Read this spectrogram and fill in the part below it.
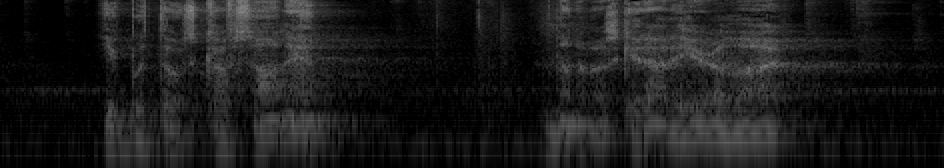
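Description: A man speaks sternly and threateningly in a low voice.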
